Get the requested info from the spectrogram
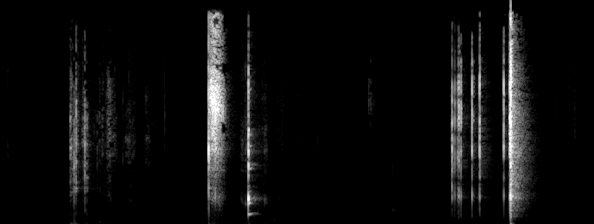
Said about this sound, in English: Let's open another beer for that.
